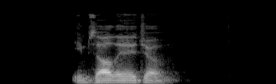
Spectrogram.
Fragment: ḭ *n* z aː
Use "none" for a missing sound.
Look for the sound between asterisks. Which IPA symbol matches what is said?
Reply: m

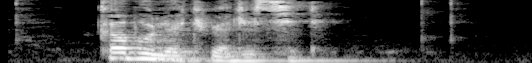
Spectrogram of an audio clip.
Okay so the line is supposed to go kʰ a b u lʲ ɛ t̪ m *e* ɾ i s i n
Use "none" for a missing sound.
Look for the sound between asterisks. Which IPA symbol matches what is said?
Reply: e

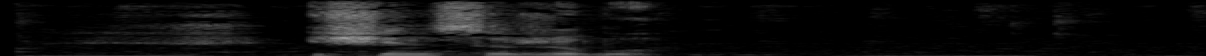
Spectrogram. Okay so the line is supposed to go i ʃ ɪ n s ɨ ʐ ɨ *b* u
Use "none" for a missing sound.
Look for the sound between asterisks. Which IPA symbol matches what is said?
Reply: b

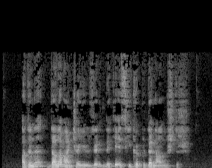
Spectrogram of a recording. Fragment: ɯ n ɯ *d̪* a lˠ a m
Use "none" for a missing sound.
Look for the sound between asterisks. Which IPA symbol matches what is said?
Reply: d̪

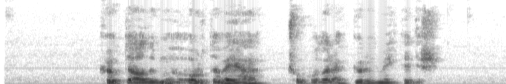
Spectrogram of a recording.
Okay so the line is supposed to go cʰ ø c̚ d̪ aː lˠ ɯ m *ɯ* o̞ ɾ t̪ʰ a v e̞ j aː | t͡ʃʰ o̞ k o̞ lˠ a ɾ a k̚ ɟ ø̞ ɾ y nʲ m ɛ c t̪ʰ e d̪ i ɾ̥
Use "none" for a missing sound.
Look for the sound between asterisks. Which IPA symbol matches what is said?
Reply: ɯ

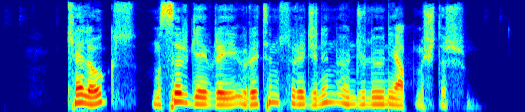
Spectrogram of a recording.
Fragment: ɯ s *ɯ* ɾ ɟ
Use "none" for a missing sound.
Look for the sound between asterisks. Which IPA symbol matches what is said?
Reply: ɯ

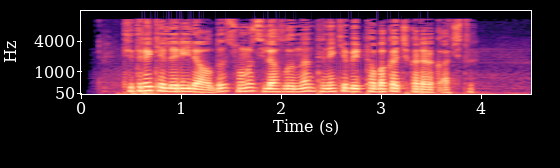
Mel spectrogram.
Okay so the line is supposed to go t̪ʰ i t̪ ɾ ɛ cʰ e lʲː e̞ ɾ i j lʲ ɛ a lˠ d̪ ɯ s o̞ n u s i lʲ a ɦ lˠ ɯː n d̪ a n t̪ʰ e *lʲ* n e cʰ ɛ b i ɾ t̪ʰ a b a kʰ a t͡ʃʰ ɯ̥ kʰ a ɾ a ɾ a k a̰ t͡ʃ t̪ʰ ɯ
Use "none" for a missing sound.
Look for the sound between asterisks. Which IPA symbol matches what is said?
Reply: none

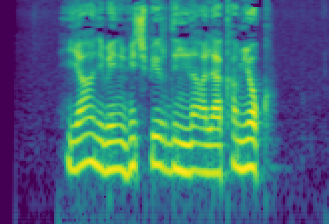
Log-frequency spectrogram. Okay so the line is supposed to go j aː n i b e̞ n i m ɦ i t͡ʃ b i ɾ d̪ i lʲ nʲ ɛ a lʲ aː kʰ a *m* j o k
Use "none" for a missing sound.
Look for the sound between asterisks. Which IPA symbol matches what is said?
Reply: m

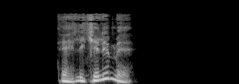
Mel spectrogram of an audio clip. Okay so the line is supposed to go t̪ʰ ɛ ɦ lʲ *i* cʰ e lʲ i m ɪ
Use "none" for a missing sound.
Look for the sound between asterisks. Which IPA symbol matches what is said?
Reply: i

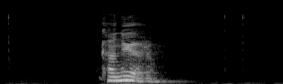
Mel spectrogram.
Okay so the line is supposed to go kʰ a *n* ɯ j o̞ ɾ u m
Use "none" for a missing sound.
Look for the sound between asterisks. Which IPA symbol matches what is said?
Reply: n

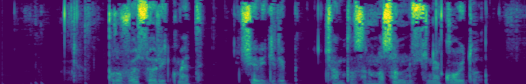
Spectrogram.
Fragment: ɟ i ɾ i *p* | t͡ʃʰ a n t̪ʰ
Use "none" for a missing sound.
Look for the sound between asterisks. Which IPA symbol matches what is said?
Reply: p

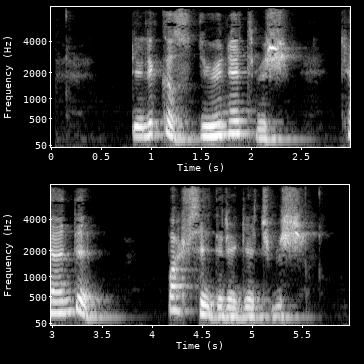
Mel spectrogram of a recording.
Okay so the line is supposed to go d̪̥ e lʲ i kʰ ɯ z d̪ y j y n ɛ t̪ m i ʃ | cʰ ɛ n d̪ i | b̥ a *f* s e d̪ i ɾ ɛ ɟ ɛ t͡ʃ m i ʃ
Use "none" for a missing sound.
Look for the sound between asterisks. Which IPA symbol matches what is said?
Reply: ʃ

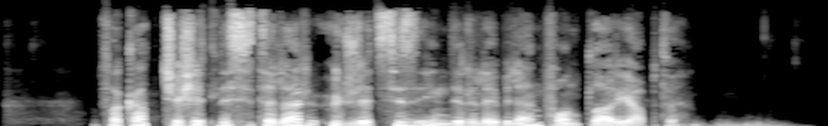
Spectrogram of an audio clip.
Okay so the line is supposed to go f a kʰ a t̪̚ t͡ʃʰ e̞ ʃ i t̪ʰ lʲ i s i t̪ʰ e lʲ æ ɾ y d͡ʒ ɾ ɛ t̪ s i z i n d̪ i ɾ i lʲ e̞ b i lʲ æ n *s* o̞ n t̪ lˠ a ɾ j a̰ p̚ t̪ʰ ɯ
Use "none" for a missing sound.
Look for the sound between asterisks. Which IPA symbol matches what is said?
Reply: f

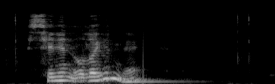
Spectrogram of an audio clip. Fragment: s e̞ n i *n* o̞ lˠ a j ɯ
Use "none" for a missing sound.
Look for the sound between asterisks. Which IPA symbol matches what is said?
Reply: n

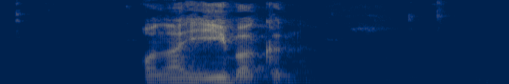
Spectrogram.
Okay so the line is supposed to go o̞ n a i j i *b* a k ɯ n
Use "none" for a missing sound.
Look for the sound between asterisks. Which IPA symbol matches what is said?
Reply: b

